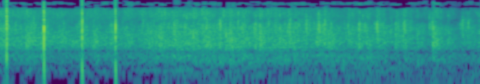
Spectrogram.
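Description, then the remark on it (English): An audience claps for Jesus, opening with a few sharp, distinct claps before settling into a steady, dense patter of applause that holds throughout at a moderate level. “So, let's give Jesus a clap.”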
